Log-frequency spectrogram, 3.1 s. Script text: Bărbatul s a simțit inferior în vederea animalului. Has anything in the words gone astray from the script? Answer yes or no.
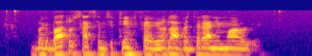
yes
